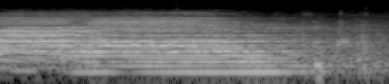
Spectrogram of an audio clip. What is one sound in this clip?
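An organ plays a sustained chord that fades out.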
